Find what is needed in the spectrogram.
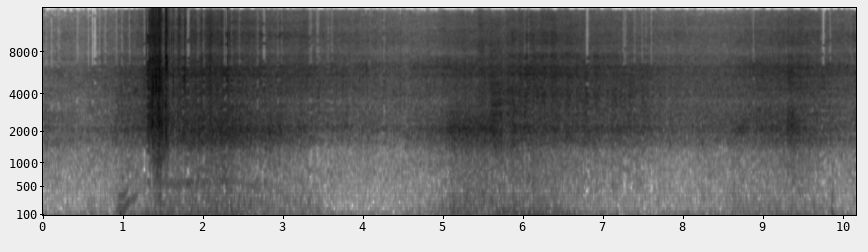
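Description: Inflatable ring tube sliding down a waterslide, with water rushing and splashing under it. A knock about a second in is followed by a loud burst of noise, and the rushing swells again around the middle.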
